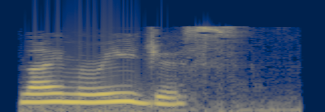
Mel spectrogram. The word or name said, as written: lyme regis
